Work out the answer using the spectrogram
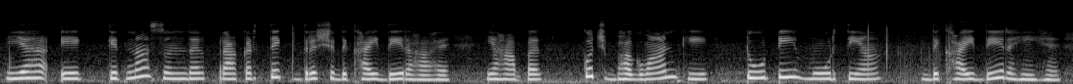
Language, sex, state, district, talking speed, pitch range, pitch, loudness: Hindi, female, Bihar, East Champaran, 115 wpm, 240-275 Hz, 255 Hz, -15 LUFS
